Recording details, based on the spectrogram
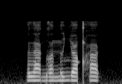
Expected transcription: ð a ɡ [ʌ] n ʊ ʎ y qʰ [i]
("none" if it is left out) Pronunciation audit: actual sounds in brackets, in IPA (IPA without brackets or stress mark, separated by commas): ʌ, y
